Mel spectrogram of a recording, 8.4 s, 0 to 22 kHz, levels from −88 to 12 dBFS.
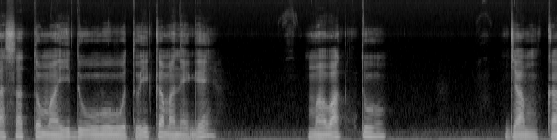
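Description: Nothing in this short bit of speech trips any alarms, so there's no fault to point to at any moment along the way.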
